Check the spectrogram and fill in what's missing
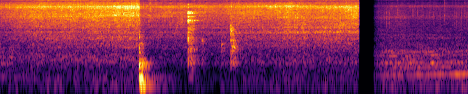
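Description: Boiled chickpeas go into a pan of hot spiced oil for spicy shingara filling, bringing a steady hiss of frying, a sharp thump as they land, and a couple of spoon scrapes before the sizzle cuts out briefly and resumes quieter.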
